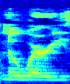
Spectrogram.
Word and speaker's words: NxWorries: him and knowledge um I assume you say it like that like no worries it's n worries so um you know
